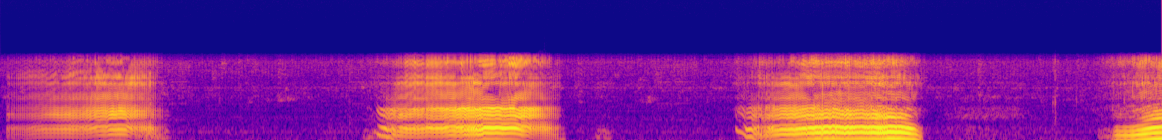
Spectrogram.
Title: Monster Snoring! lol :D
